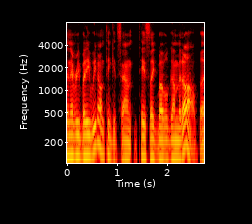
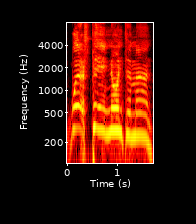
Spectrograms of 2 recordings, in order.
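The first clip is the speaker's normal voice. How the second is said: high, slow comic shout; screaming painometer; 13 semitones higher, 5 dB louder, much slower than usual. Acted. The painometer announcing its top reading, comic shout. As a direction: shout it drawn out like a cartoon alarm. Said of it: "Painometer goes".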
